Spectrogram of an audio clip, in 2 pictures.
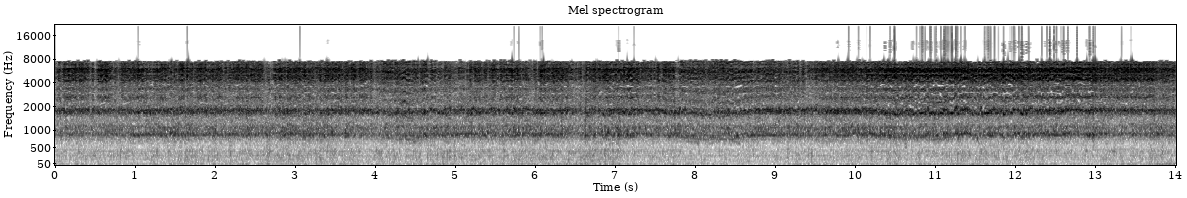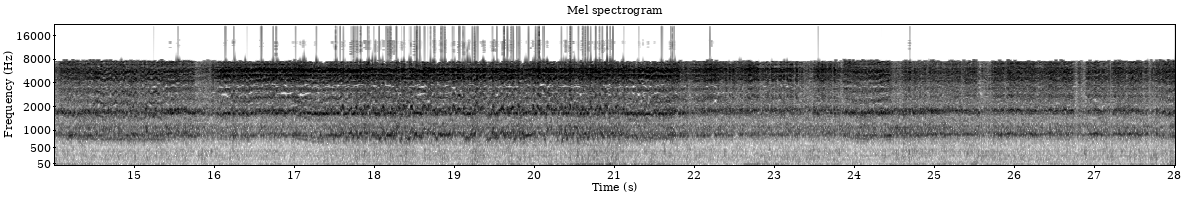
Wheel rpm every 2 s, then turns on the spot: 230, 230, 230, 230, 220, 220, 230, 220, 210, 190, 200, 230, 230, 230.
none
